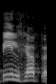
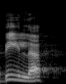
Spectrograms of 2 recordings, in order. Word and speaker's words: Bilha: En inglés lo pronuncian Bilha, pero es Bila, si ya lo vemos en español.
